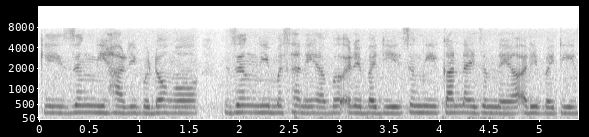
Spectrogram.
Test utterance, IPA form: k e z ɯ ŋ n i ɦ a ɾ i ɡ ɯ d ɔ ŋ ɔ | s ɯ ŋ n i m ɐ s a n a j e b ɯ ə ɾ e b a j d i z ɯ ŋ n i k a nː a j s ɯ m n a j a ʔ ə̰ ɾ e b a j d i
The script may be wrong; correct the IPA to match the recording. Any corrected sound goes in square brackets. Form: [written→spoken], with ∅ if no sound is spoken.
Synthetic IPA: k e z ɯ ŋ n i ɦ a ɾ i [ɡ→b] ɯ d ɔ ŋ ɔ | [s→z] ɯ ŋ n i m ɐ s a n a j [e→a] b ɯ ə ɾ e b a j d i z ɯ ŋ n i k a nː a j [s→z] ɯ m n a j a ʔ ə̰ ɾ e b a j d i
